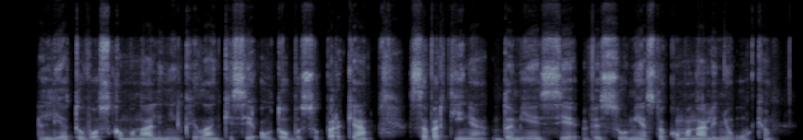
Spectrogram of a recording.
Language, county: Lithuanian, Vilnius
